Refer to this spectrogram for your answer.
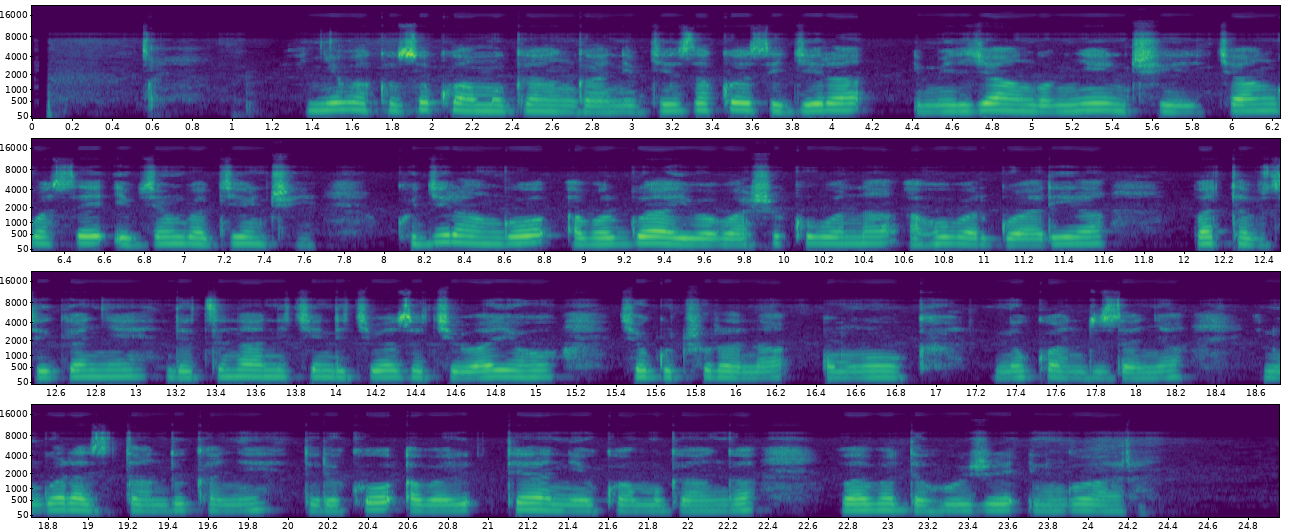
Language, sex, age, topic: Kinyarwanda, female, 18-24, health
